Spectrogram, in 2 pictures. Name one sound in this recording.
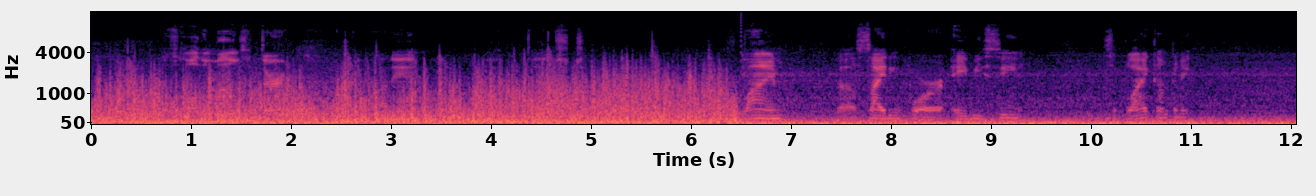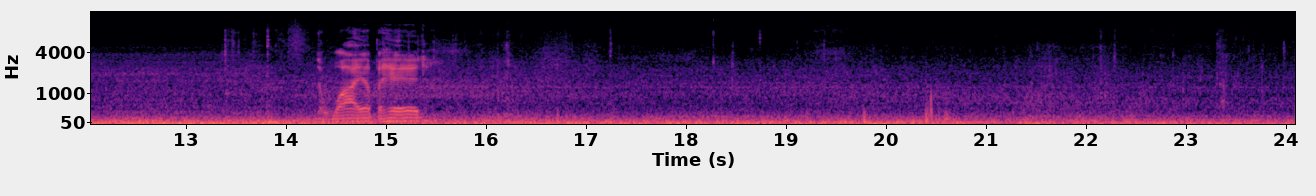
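A car drives steadily along a road with a low rumble.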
